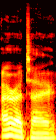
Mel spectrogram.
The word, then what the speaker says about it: arete: Remember to raise your arete or arete, depending on how you pronounce it.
